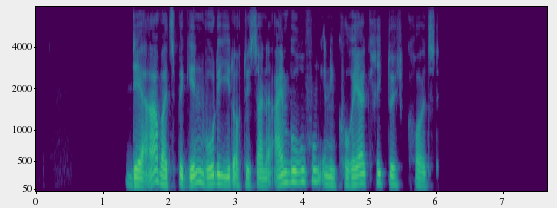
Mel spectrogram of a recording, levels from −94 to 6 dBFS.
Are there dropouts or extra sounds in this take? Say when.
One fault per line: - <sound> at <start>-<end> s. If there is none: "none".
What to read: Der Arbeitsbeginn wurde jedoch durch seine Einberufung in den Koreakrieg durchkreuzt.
none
